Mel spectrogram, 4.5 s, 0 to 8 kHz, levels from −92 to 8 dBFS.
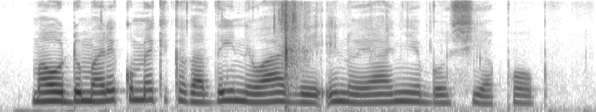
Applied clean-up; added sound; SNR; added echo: none; Crushing; 12 dB; none.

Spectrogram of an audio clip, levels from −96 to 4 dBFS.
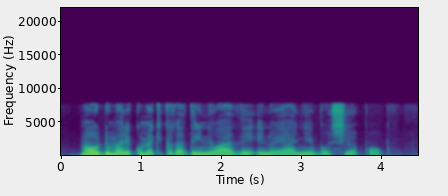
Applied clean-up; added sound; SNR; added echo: none; none; none; none.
